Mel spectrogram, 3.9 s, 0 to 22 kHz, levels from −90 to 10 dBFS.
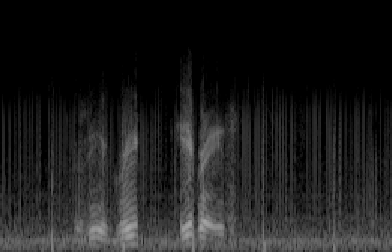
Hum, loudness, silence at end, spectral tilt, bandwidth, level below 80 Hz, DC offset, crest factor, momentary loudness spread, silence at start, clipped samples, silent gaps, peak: none; -35 LUFS; 0 s; -7.5 dB/octave; 9 kHz; -58 dBFS; under 0.1%; 18 dB; 19 LU; 0 s; under 0.1%; none; -20 dBFS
